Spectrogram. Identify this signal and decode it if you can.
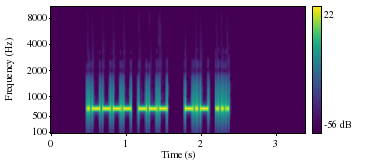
Morse code, heard as a keyed tone, about 36 wpm, 690 Hz. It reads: 1O KS
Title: Winter Field Day Exchanges 35wpm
